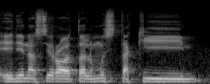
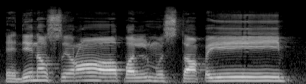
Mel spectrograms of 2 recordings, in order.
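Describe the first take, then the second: First: The q sounds close to a plain k. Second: The q is a deep back-of-throat sound. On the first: The speaker calls it wrong. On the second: The speaker calls it right.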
